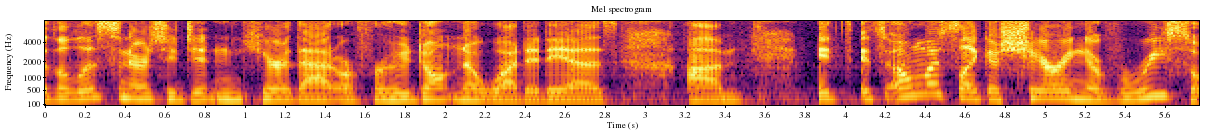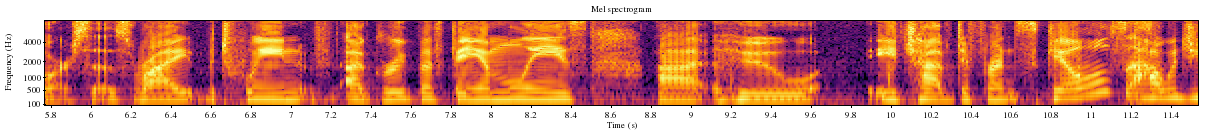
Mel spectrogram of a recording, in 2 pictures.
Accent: Birmingham, Alabama, United States; I'm from the Birmingham area.

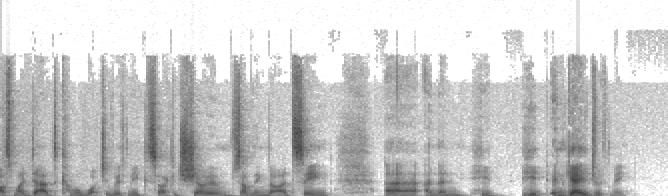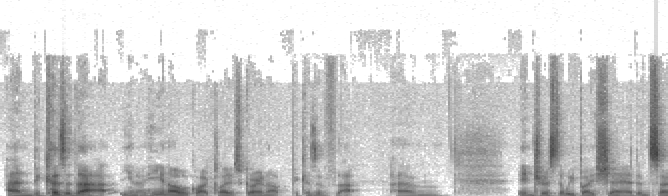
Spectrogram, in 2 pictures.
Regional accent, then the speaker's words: Trinidad & Tobago; Yes, I was born and brought up in Trinidad.

